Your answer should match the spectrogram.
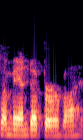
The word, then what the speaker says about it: Amanda Burma: That's correct, Amanda Burma. It's actually a Dutch name, has nothing to do with the country Myanmar.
